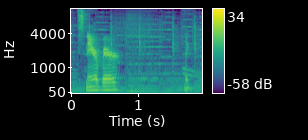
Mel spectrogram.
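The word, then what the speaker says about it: Snarebear: you then snare bear-like supposed to rhyme with Care Bear but you know snares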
